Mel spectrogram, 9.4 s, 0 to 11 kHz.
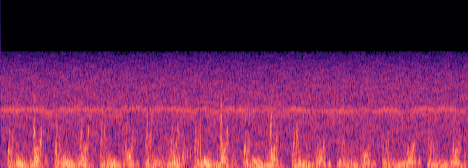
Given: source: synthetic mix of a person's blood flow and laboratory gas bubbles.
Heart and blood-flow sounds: Doppler ultrasound of blood flow; precordium
3.38-3.94 s: bubbles
3.98-4.05 s: bubbles
From the record:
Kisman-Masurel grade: 211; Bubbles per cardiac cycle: several, 3 to 8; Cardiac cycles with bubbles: 1 to 10%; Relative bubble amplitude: barely perceptible (0.100 to 0.250); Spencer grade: 1 (occasional bubble signal discernible with the cardiac motion signal, with majority of cardiac periods free of bubbles); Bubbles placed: anywhere in the cardiac cycle

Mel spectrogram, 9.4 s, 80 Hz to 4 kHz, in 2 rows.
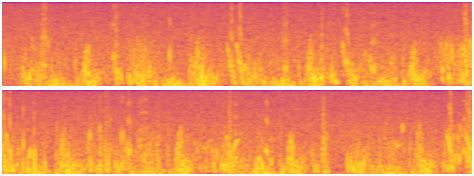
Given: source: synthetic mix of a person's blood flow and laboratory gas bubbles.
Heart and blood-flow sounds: Doppler ultrasound of blood flow; precordium
0.00-0.07 s: bubbles
0.24-0.60 s: bubbles
1.08-1.59 s: bubbles
1.65-1.72 s: bubbles
1.87-1.95 s: bubbles
2.23-2.48 s: bubbles
2.68-2.92 s: bubbles
3.16-3.96 s: bubbles
4.34-5.17 s: bubbles
5.53-6.30 s: bubbles
6.62-7.18 s: bubbles
7.21-7.43 s: bubbles
7.79-7.99 s: bubbles
8.12-8.34 s: bubbles
8.46-8.76 s: bubbles
9.10-9.41 s: bubbles
From the record:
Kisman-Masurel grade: 342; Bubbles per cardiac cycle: rolling drumbeat, 9 or more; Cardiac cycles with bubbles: 100%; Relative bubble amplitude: moderate (0.250 to 0.450); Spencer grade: 3 (all of the cardiac periods contain showers or single bubble signals, but not dominating or overriding the cardiac motion signals); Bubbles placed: only in the low amplitude regions of the cardiac cycle

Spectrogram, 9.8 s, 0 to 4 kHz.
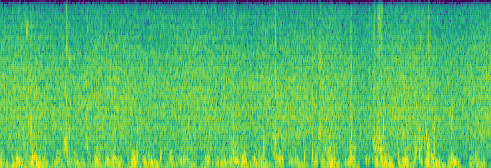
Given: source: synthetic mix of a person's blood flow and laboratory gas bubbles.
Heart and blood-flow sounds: Doppler ultrasound of blood flow; precordium
0.00-0.02 s: bubbles
0.41-0.79 s: bubbles
0.81-0.95 s: bubbles
1.22-1.40 s: bubbles
1.71-1.83 s: bubbles
1.91-2.04 s: bubbles
2.71-2.80 s: bubbles
2.98-3.13 s: bubbles
3.19-3.27 s: bubbles
3.56-3.86 s: bubbles
4.53-4.86 s: bubbles
5.23-5.34 s: bubbles
5.46-5.69 s: bubbles
6.05-6.13 s: bubbles
6.22-6.73 s: bubbles
6.96-7.71 s: bubbles
7.91-8.19 s: bubbles
8.26-8.77 s: bubbles
8.99-9.10 s: bubbles
9.43-9.50 s: bubbles
From the record:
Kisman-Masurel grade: 242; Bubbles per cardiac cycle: several, 3 to 8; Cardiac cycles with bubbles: 100%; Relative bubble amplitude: moderate (0.250 to 0.450); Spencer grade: 3 (all of the cardiac periods contain showers or single bubble signals, but not dominating or overriding the cardiac motion signals); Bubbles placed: anywhere in the cardiac cycle

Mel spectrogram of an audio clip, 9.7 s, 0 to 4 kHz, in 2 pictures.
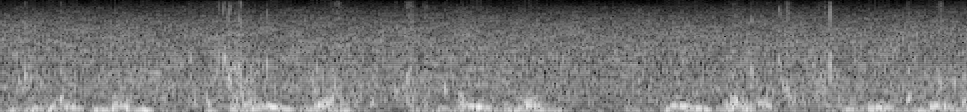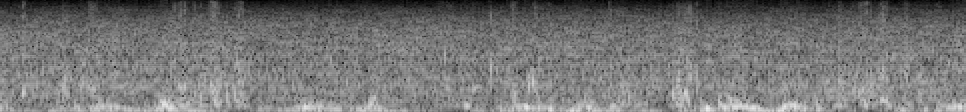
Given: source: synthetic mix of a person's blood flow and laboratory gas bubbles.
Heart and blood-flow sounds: Doppler ultrasound of blood flow; precordium
0.06-0.17 s: bubbles
0.26-0.35 s: bubbles
0.75-1.42 s: bubbles
1.52-1.92 s: bubbles
1.94-2.35 s: bubbles
3.60-4.23 s: bubbles
4.50-4.59 s: bubbles
4.66-5.00 s: bubbles
5.12-5.38 s: bubbles
5.60-6.10 s: bubbles
6.72-6.77 s: bubbles
7.02-7.62 s: bubbles
7.68-7.79 s: bubbles
7.88-8.08 s: bubbles
8.15-8.62 s: bubbles
8.73-9.57 s: bubbles
From the record:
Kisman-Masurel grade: 332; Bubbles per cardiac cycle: rolling drumbeat, 9 or more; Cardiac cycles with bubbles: 50 to 99%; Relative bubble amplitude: moderate (0.250 to 0.450); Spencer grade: 3 (all of the cardiac periods contain showers or single bubble signals, but not dominating or overriding the cardiac motion signals); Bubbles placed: anywhere in the cardiac cycle

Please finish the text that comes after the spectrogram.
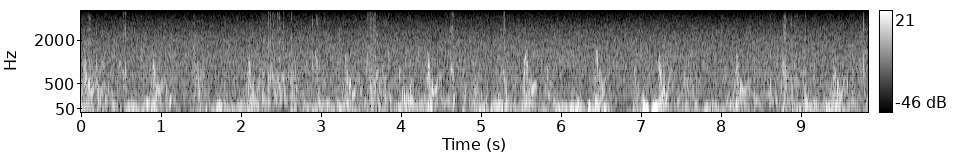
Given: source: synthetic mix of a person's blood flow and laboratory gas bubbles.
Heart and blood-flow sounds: Doppler ultrasound of blood flow; precordium
0.00-0.43 s: bubbles
0.47-0.57 s: bubbles
2.23-2.71 s: bubbles
2.73-2.79 s: bubbles
2.87-3.08 s: bubbles
3.47-4.25 s: bubbles
4.55-4.71 s: bubbles
4.75-4.85 s: bubbles
4.93-5.10 s: bubbles
5.13-5.47 s: bubbles
8.38-8.46 s: bubbles
8.52-9.21 s: bubbles
9.59-9.70 s: bubbles
9.74-9.82 s: bubbles
From the record:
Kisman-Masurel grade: 332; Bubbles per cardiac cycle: rolling drumbeat, 9 or more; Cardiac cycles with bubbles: 50 to 99%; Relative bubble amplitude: moderate (0.250 to 0.450); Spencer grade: 3 (all of the cardiac periods contain showers or single bubble signals, but not dominating or overriding the cardiac motion signals); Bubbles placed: only in the low amplitude regions of the cardiac cycle

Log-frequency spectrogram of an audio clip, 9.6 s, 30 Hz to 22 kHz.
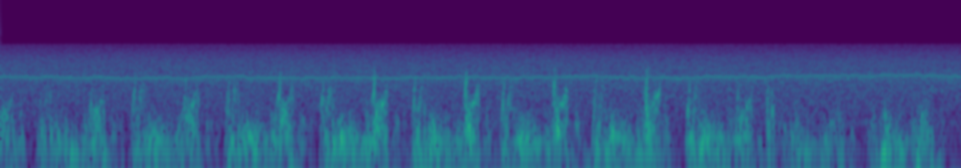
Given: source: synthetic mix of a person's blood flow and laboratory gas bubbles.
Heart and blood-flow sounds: Doppler ultrasound of blood flow; precordium
no bubbles
From the record:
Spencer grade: 0 (complete lack of bubble signals)

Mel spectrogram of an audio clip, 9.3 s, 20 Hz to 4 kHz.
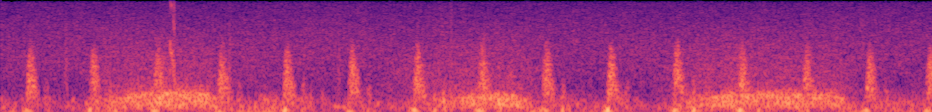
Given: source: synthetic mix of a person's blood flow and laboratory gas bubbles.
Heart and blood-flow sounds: Doppler ultrasound of blood flow; subclavian vein
1.56-1.94 s: bubbles
From the record:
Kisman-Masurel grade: 211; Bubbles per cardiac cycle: several, 3 to 8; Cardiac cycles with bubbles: 1 to 10%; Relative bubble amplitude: barely perceptible (0.100 to 0.250); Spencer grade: 1 (occasional bubble signal discernible with the cardiac motion signal, with majority of cardiac periods free of bubbles); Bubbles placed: anywhere in the cardiac cycle

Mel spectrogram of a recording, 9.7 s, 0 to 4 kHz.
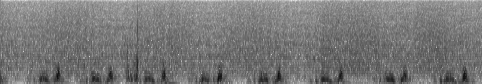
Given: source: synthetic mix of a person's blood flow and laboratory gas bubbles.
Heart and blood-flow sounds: Doppler ultrasound of blood flow; precordium
2.50-2.78 s: bubbles
From the record:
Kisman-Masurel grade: 112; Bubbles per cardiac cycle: 1 to 2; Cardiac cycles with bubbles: 1 to 10%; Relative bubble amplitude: moderate (0.250 to 0.450); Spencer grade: 1 (occasional bubble signal discernible with the cardiac motion signal, with majority of cardiac periods free of bubbles); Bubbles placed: only in the low amplitude regions of the cardiac cycle

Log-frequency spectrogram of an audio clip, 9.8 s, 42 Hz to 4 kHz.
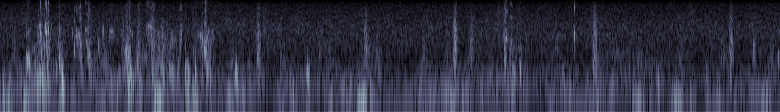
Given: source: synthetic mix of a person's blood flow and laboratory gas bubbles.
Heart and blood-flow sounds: Doppler ultrasound of blood flow; subclavian vein
0.30-0.82 s: bubbles
0.88-1.44 s: bubbles
1.55-2.70 s: bubbles
6.28-6.42 s: bubbles
6.47-6.56 s: bubbles
7.13-7.22 s: bubbles
9.41-9.46 s: bubbles
9.71-9.75 s: bubbles
From the record:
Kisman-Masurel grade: 232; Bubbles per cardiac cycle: several, 3 to 8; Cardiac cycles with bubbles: 50 to 99%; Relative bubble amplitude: moderate (0.250 to 0.450); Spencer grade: 3 (all of the cardiac periods contain showers or single bubble signals, but not dominating or overriding the cardiac motion signals); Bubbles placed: anywhere in the cardiac cycle

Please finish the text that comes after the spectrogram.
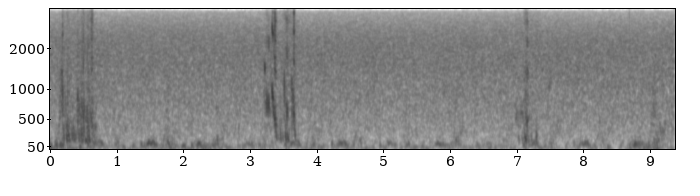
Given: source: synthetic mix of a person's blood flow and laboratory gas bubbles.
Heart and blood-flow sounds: Doppler ultrasound of blood flow; precordium
0.15-0.74 s: bubbles
3.21-3.76 s: bubbles
6.98-7.36 s: bubbles
From the record:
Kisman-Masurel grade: 223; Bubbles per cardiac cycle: several, 3 to 8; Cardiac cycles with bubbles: 10 to 50%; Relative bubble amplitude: loud (0.450 to 0.775); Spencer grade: 2 (many but less than half of the cardiac periods contain bubble signals, singularly or in groups); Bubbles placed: anywhere in the cardiac cycle

